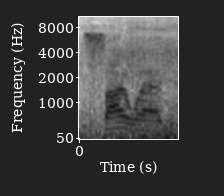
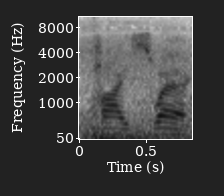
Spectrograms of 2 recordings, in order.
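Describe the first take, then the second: First: The name begins with a 'sigh' sound. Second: The name begins with a 'pie' sound. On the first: The speaker calls it wrong. "not Psywag" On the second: The speaker calls it right. "the proper pronunciation there. Pi Swag"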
